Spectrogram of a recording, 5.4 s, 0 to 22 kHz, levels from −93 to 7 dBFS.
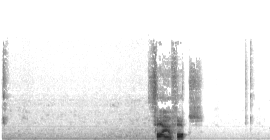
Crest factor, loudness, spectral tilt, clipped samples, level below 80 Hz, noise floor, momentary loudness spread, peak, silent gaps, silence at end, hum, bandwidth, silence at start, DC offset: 22 dB; -15 LUFS; -3.5 dB/octave; under 0.1%; -68 dBFS; -70 dBFS; 24 LU; 0 dBFS; none; 1.5 s; none; 15.5 kHz; 3.05 s; under 0.1%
